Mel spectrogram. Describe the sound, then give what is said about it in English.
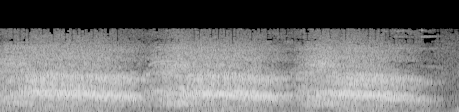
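Temple devotees loudly chanting Hari Bol in a welcome. Many voices rise together in three long, sustained swells, each briefly dipping before the next. “So we would now like to welcome Srila Romapad Maharaj to Sri Radha Gopinath's temple by chanting Hari Bol.”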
